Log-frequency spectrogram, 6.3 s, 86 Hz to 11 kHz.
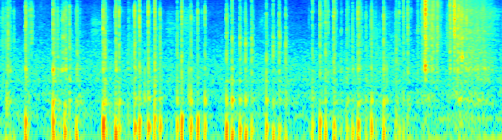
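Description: A man holds a large, empty, clear ridged PET water bottle (about 1.5 L, white cap, blue label) in front of a microphone and taps it with his fingertips. A rapid, uneven run of short, dull, hollow thumps follows, mostly low in pitch with almost no ring. A brief brighter crinkle comes near the end.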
